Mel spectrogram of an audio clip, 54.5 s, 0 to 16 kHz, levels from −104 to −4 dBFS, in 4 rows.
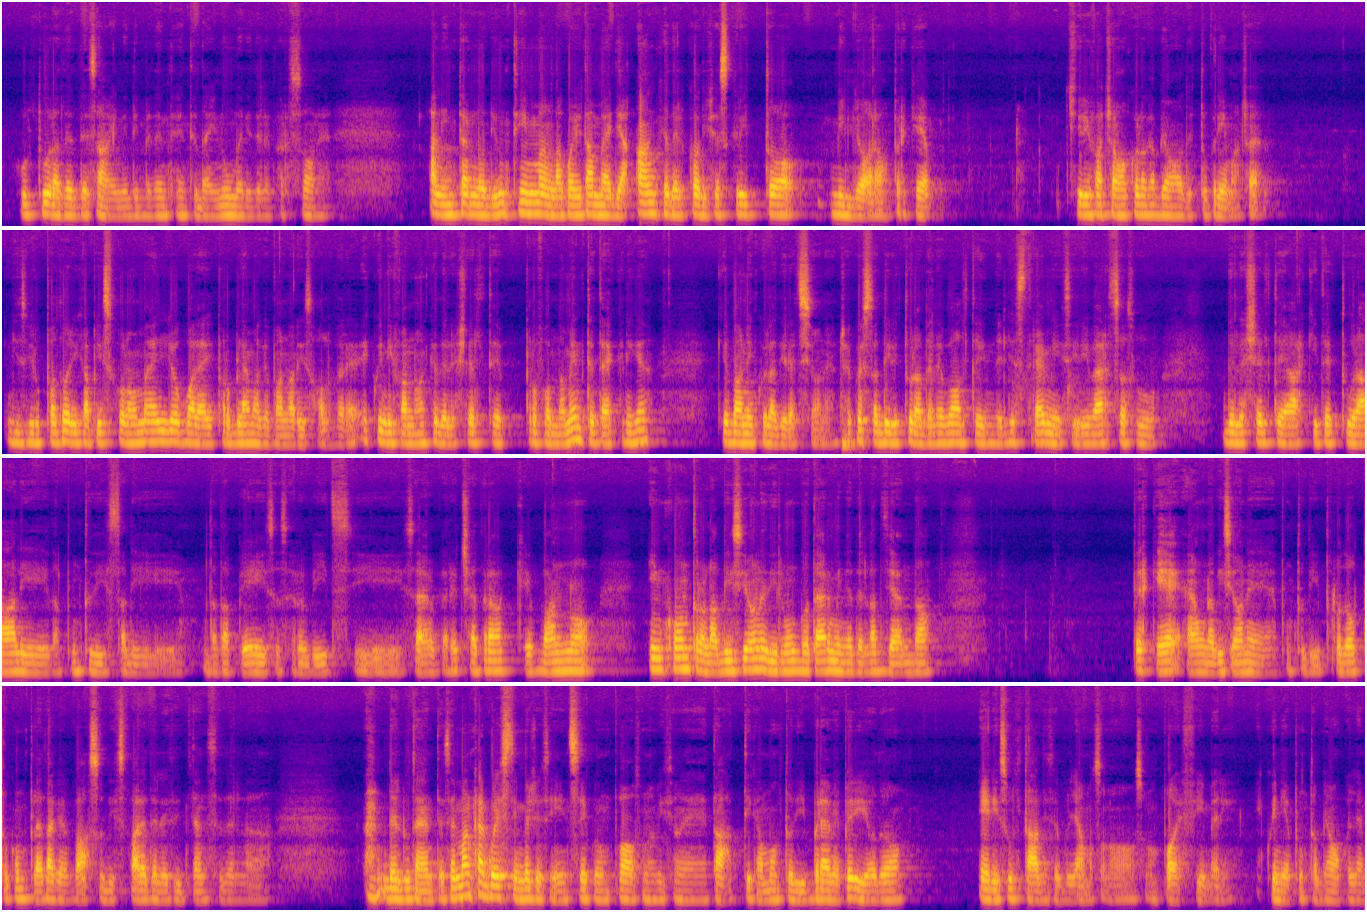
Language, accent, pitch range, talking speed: Italian, native, 115-130 Hz, 145 wpm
